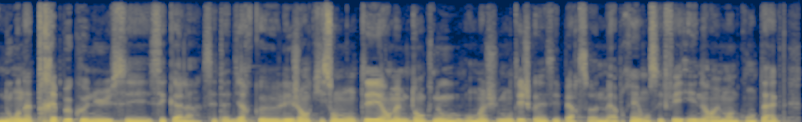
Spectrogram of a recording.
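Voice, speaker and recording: There is noticeable background noise as a man talks fairly quickly, with hardly any pauses. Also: fairly high pitch for a man, ordinary pitch variation. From France, Metz. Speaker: lawyer. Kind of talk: radio interview. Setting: studio.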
